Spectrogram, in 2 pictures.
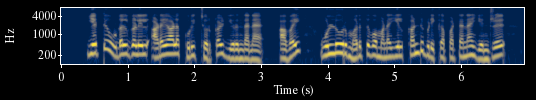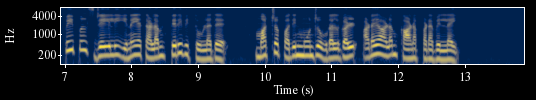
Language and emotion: Tamil, neutral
